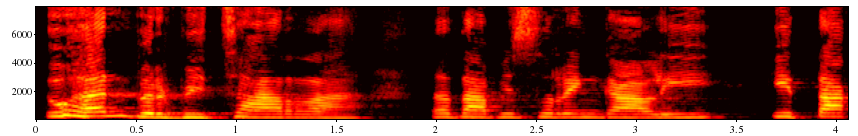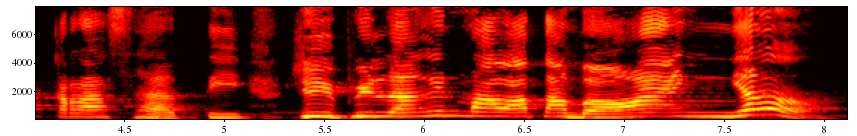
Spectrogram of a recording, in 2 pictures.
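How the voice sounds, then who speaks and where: A woman's voice: fairly high pitch, slow pace, sharp tone. A woman preacher, giving an emphatic sermon, repeating her phrases and speaking straight to her congregation.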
